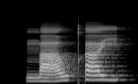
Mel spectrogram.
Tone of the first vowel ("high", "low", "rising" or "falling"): rising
